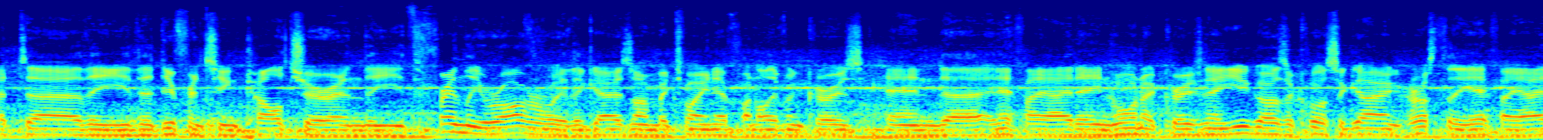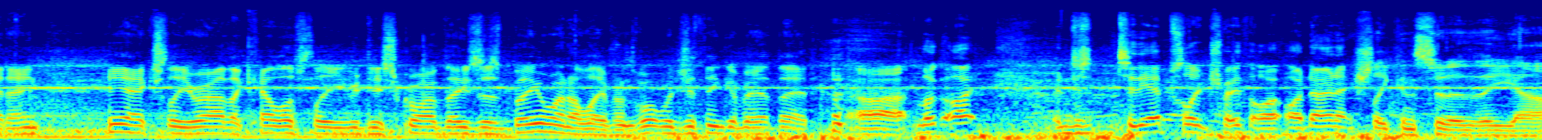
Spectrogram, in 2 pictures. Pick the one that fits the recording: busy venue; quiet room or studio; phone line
busy venue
